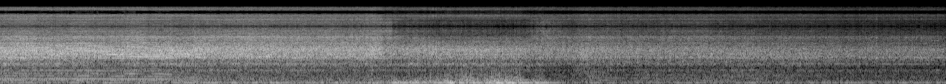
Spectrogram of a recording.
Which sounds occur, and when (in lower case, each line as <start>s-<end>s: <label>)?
0.0s-9.4s: motorboat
